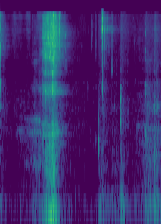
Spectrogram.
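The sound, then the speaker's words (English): A quiet wet slurp of water is followed by a few soft gulping clicks as a speaker takes a drink of water and swallows, with no one speaking. “Sorry, I'm just going to grab a drink of water here.”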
